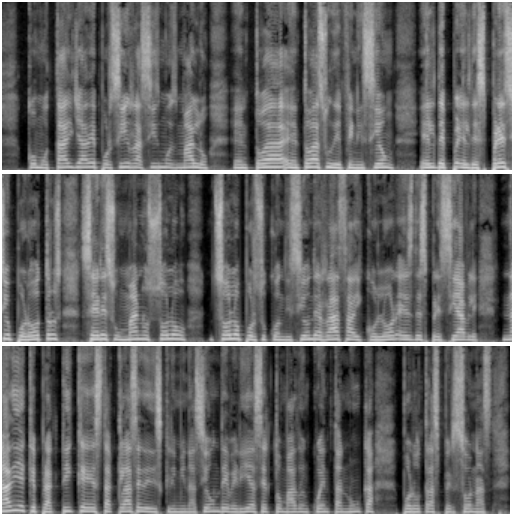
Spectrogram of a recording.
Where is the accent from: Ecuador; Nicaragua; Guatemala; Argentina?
Guatemala; now in United States; en mi país la mayoría de gente homosexual, gays, transgénero se vienen huyendo del racismo de allá hacia su gente en Guatemala.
